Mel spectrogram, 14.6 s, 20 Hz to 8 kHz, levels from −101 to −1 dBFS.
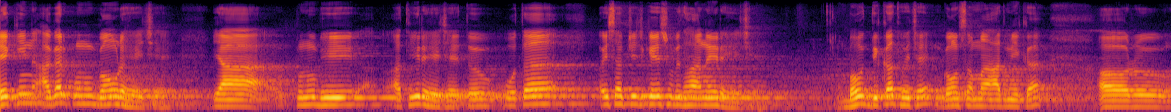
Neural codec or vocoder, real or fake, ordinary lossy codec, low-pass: none; real; none; none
